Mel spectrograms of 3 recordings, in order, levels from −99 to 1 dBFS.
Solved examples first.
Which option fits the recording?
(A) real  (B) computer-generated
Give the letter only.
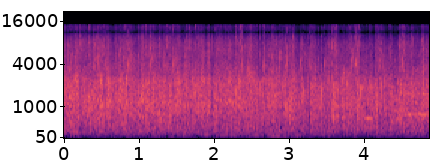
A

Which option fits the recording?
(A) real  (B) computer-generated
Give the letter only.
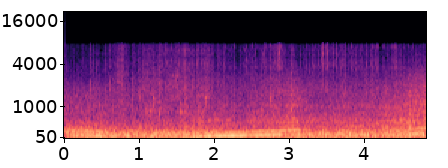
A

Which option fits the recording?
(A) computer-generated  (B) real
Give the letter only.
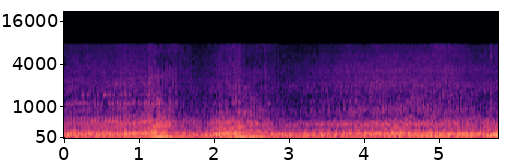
A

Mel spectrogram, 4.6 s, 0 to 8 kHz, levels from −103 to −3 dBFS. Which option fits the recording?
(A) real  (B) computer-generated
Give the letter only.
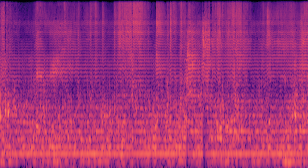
B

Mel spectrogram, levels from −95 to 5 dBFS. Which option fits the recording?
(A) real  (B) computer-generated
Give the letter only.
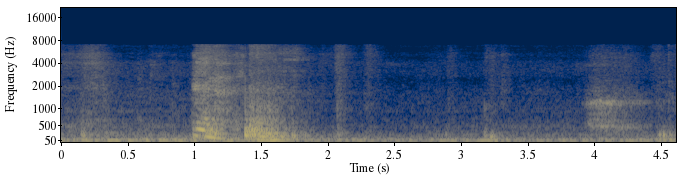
A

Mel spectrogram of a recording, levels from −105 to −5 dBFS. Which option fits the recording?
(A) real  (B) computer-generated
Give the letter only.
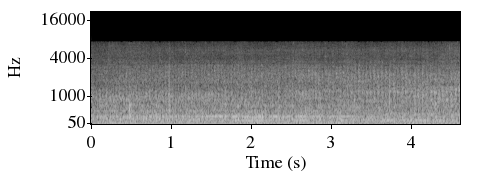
A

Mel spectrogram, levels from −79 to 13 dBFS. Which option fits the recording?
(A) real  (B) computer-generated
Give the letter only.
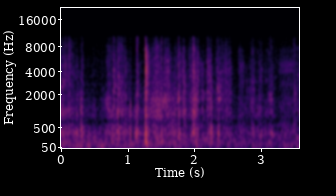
A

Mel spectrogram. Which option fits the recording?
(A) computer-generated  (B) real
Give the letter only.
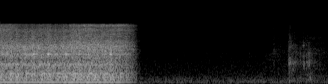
B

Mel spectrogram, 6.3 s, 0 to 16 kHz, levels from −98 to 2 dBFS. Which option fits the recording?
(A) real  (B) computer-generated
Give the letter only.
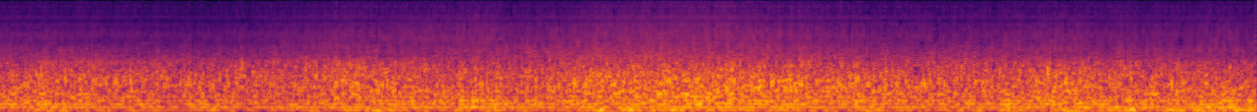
B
